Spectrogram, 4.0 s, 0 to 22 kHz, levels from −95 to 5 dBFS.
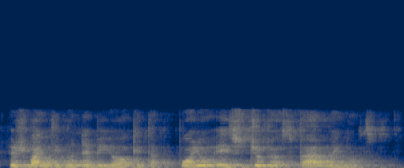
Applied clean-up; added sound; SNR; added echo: none; none; none; reverberation time 0.8 s.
